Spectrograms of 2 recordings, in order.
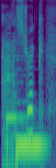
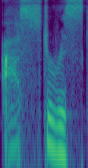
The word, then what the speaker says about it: asterisk: Have you ever noticed people saying asterisk? Well, I do, and it annoys the asterisk out of me because it's pronounced asterisk. If you ever look at the word, you'll see it's full of S's because there's S's everywhere. Asterisk.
